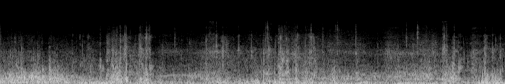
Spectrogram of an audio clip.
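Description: Wind buffeting the camera microphone on a descending mountain bike, over the rumble of tyres rolling on a dirt trail and a wooden berm, with frequent short clicks and rattles from the bike.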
